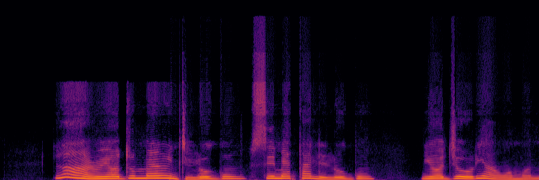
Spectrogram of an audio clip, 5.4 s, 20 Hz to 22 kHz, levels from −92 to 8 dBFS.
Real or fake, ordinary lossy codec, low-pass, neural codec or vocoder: fake; Opus, 16 kbps; 19.8 kHz; autoencoder, 48 kHz, 32 numbers a frame, DAC-VAE, trained on Japanese speech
